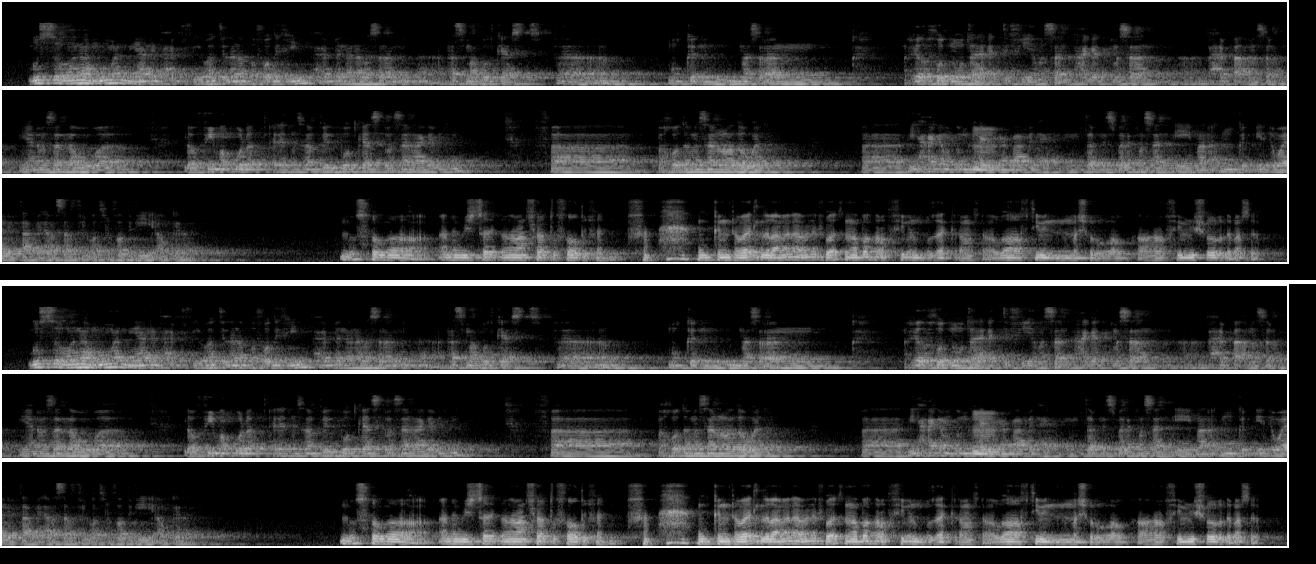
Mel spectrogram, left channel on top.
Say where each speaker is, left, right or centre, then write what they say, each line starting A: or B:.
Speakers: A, on the right (about 45°); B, on the right (about 80°).
A: بص هو انا عموما يعني بحب في الوقت اللي انا ابقى فاضي فيه بحب ان انا مثلا اسمع بودكاست آم، ممكن مثلا اخد أخد نوتة اكتب فيها مثلا حاجات مثلا بحبها مثلا يعني مثلا لو لو في مقولة اتقالت مثلا في البودكاست مثلا عجبتني فباخدها مثلا وادونها فدي حاجة من ضمن الحاجات
B: مم.
A: اللي انا بعملها يعني انت بالنسبة لك مثلا ايه معنى- ممكن ايه الهواية اللي بتعملها مثلا في الوقت اللي فاضي فيه او كده
B: بص هو انا مش زيك انا ما عنديش وقت فاضي فاهم <laughs>
A: م-
B: ممكن الهوايات اللي بعملها بعملها في وقت انا بهرب فيه من المذاكره مثلا او بهرب فيه من مشروع او بهرب فيه من شغل مثلا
